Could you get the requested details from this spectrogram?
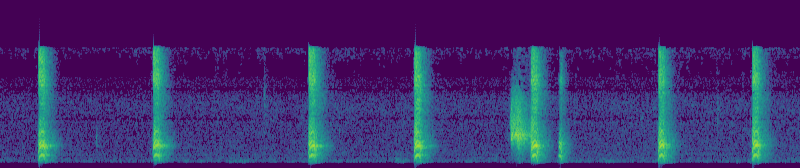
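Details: Adult American robin on a fence in Southern Ontario's Niagara area, Canada, holding food for its fledgling and calling loudly at a nearby person: eight abrupt, harsh chips spaced about a second apart, one brief quick cluster midway, no other sounds.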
